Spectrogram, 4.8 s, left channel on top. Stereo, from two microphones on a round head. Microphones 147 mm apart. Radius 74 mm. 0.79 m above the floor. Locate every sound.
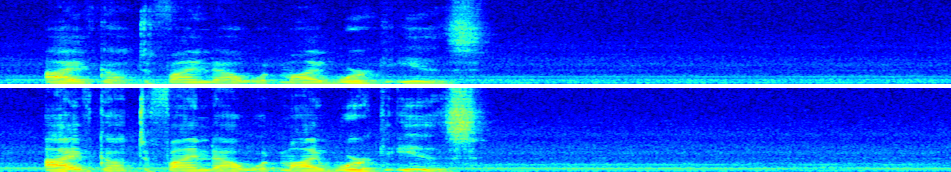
0.2 s a man speaking: 80° right, 1.9 m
